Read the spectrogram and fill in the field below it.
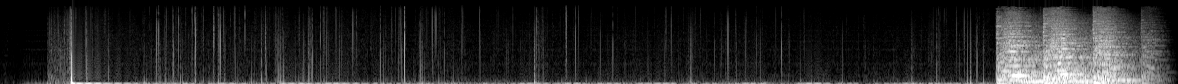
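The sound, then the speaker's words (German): Vinyl record surface noise crackles steadily with scattered pops and clicks over a low hum at the start of a record on a record player, then a much louder, fuller sound cuts in for the last second or so. No one speaks. “Ich meine, das Rauschen am Anfang, das ist ja schon die halbe Vorfreude.”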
